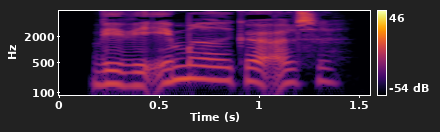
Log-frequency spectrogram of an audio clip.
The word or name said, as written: VVM-redegørelse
